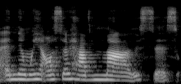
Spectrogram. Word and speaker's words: meiosis: then we also have meiosis or meosis as some people pronounce it um cells reproduced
